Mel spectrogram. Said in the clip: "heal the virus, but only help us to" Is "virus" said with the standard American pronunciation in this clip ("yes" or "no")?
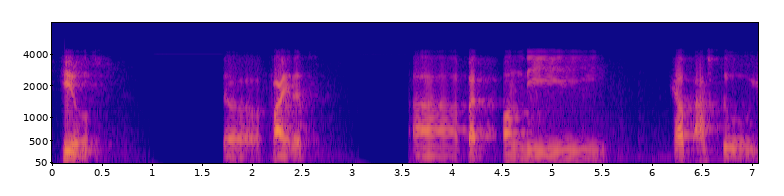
no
